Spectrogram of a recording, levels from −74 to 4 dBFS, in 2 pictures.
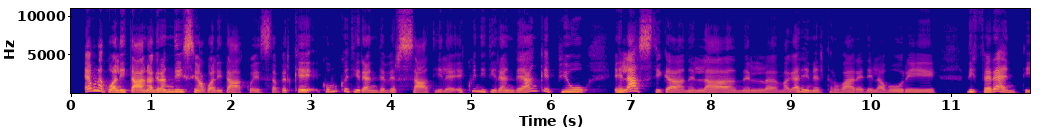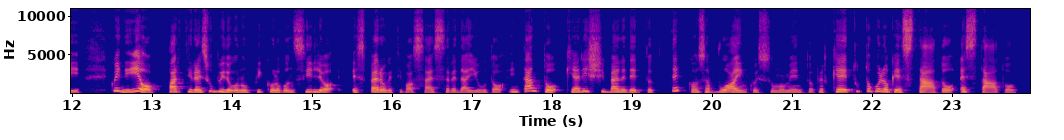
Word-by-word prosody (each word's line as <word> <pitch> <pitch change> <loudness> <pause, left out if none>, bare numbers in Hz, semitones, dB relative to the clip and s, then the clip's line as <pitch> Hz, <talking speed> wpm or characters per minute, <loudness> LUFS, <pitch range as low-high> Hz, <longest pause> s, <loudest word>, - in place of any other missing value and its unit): è - - +7
una 370 -5 +5
qualità, 200 -7 +7
è - - +10
una 200 +2 +7
grandissima 220 -2 +4
qualità 175 -2 0
questa 175 0 -6
perchè 225 +3 +3
comunque 280 +4 -4
ti 225 - 0
rende 185 -1 0
versatile 165 -2 -1
e 195 - -6
quindi 275 -5 -4
ti 210 -3 -4
rende 195 +1 -1
anche 280 +1 0
più 240 -1 +2 0.4
elastica 210 - +4
nella 175 -1 -2
nel 175 0 -6
magari 190 +6 -1
nel 175 -2 -6
trovare 175 -1 -5
dei 175 0 -8
lavori 175 -1 -5 0.4
differenti, 210 - +2 0.3
quindi 270 - 0
io 185 - +4
partirei 225 0 +2
subito 255 -4 0
con 200 0 0
un 200 -1 -3
piccolo 215 0 -3
consiglio 195 - -2
e - - -31
e - - -3
spero 230 -1 +1
che 190 -1 -5
ti 195 - -19
possa 175 +1 -6
essere 185 +1 -7
d'aiuto, 170 -2 -7
intanto 330 - 0
chiarisci 255 - -2
bene 215 -1 0
dentro 200 0 -4 0.2
te 380 +1 -5
cosa 220 - -5
vuoi 225 +1 +2
in 170 - -8
questo 185 +2 -10
momento, 175 -4 -9
perché 240 +5 +1
tutto 285 +4 -8
quello 285 -2 +1
che 230 -2 +1
è 195 - 0
stato, 190 0 -1
è 230 - -2
stato, 165 -8 -5
195 Hz, 155 wpm, -24 LUFS, 175-230 Hz, 0.4 s, è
